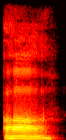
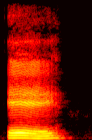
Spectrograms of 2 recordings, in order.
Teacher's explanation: aa is a low back vowel and a is a mid front vowel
